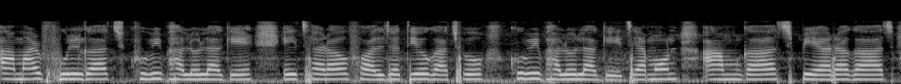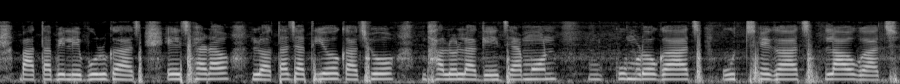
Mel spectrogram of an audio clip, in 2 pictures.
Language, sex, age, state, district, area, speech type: Bengali, female, 18-30, West Bengal, Paschim Bardhaman, rural, spontaneous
